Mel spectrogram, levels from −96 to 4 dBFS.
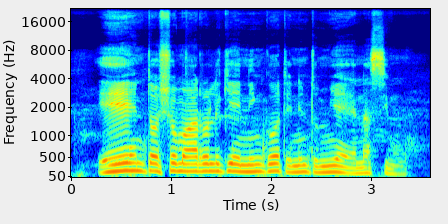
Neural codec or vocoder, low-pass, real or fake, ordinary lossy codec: none; none; real; none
